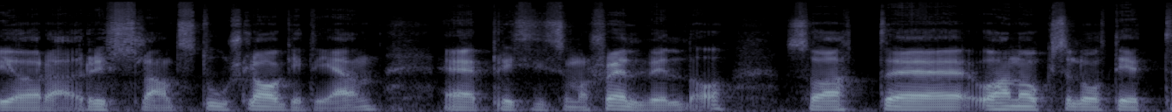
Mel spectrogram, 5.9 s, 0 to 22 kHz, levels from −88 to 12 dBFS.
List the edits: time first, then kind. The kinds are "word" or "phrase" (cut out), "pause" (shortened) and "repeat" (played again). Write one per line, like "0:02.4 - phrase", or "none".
none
